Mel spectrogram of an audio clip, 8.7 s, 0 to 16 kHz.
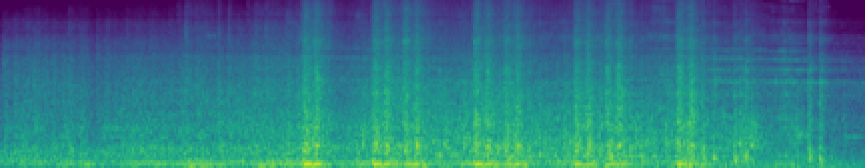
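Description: JR West 115 series electric train passing over a steel girder bridge, its wheels clattering over the rail joints in double beats about once a second. The sound builds as the train nears and fades near the end as the last car passes.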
